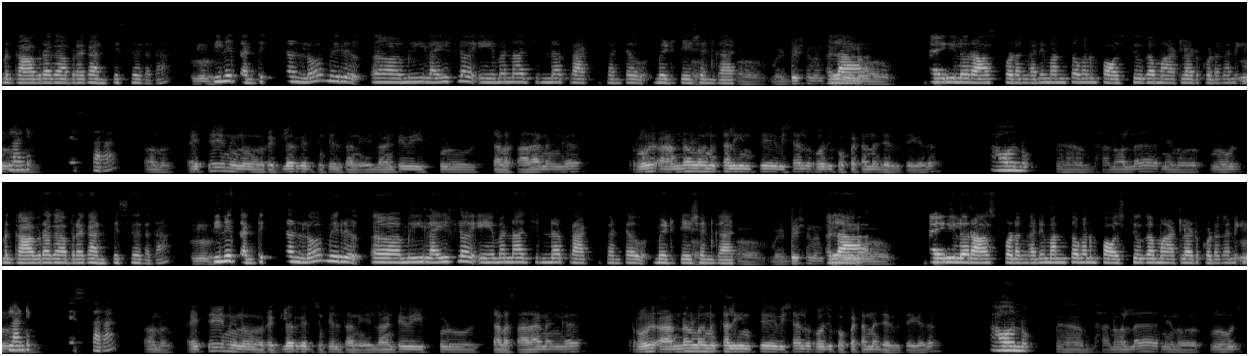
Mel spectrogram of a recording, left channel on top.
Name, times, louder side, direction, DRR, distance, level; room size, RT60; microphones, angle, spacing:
voice 1, 0.0-1.7 2.1-2.5 2.8-7.3 8.3-8.7 9.3-12.7 13.4-13.6 22.3-22.7, right 5 dB, 75° right, 0.4 m, -25 dB
voice 2, 7.3-8.9 12.4-12.8 13.9-18.2 18.8-21.8 23.0-24.8, right 1 dB, 35° right, 0.7 m, -31 dB
3.3 x 2.3 x 3.1 m
head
